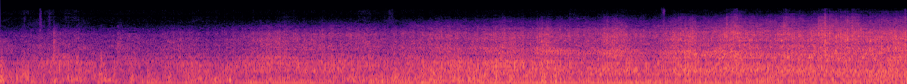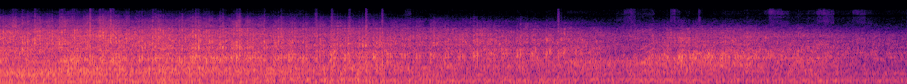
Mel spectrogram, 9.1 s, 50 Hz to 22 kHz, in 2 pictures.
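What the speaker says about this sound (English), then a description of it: "Here comes another B-25, Rob." A North American B-25 bomber's piston engines drone past at close range, a loud propeller roar swelling to a peak mid-pass and easing slightly as it goes by, with no talk over it.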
